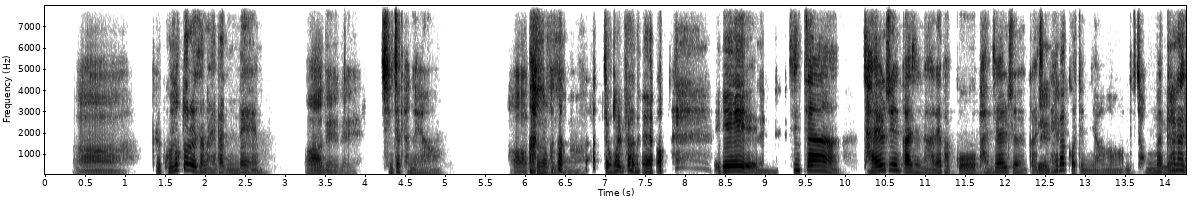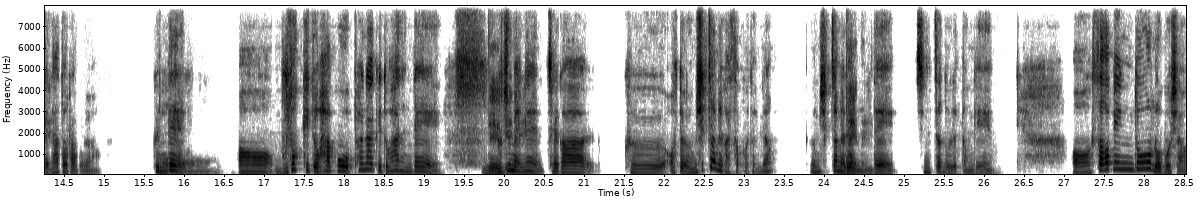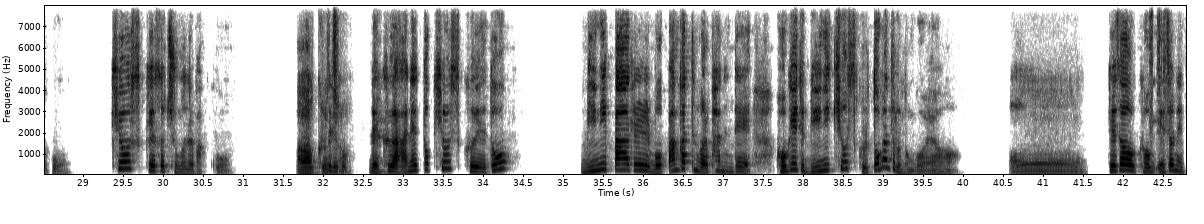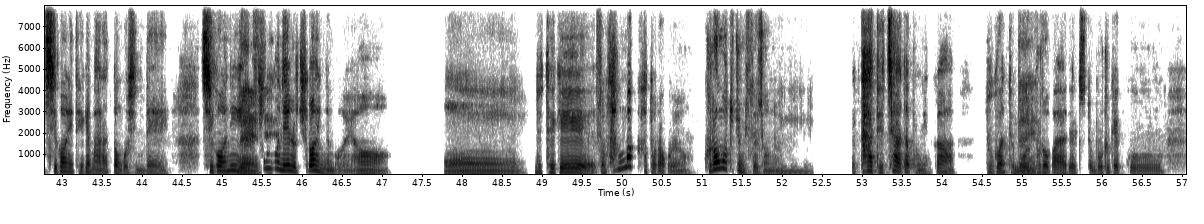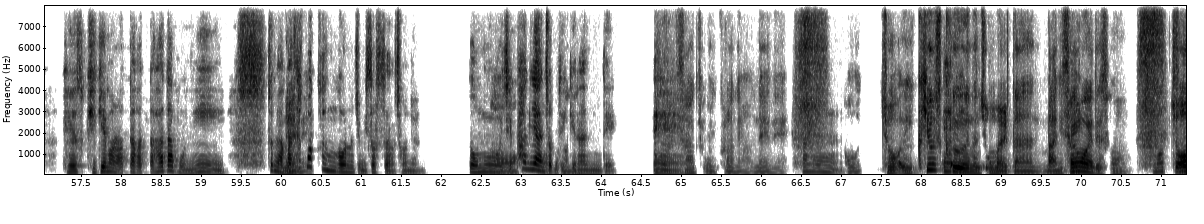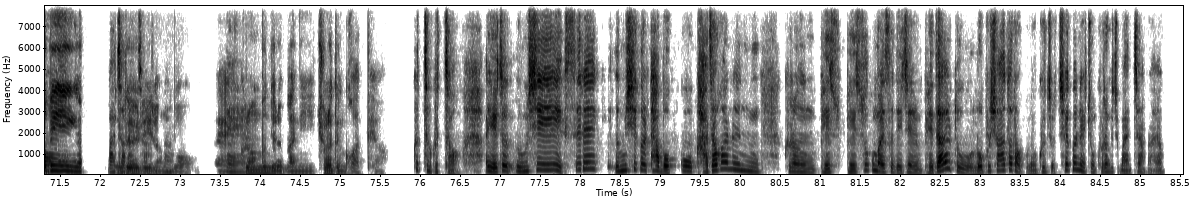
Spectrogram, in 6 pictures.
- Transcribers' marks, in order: other background noise; laugh; laughing while speaking: "정말 편해요"; tapping
- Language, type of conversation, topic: Korean, unstructured, 로봇이 사람의 일을 대신하는 것에 대해 어떻게 생각하시나요?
